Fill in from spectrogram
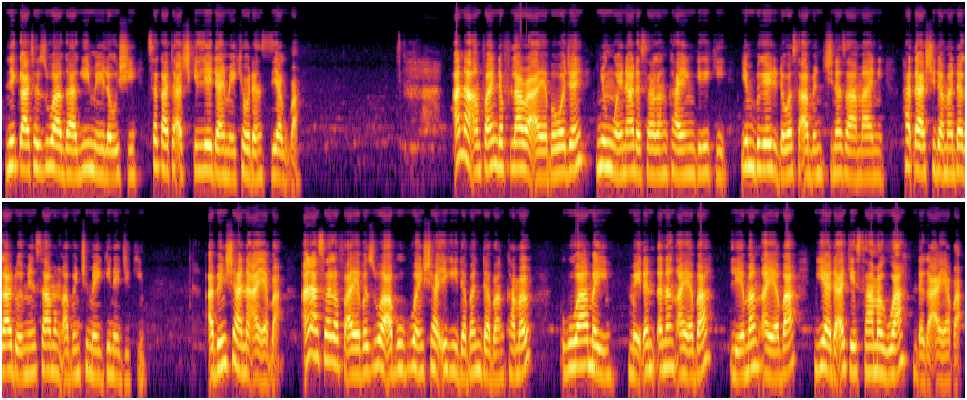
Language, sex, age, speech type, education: Hausa, female, 46-60, spontaneous, tertiary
